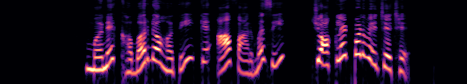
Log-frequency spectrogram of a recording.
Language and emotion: Gujarati, surprised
